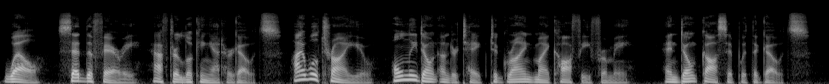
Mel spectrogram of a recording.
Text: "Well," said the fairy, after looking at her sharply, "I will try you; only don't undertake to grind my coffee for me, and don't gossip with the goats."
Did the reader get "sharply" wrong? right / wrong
wrong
